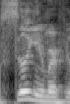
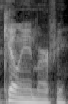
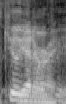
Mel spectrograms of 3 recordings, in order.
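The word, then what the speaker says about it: Cillian Murphy: that a lot of people been calling him San Murphy like I like I wonder if this is really it's Killian Murphy it's kilan Murphy okay it's it's people not doing the research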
